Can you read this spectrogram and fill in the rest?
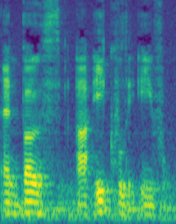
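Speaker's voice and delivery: plain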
